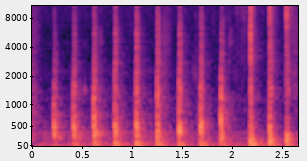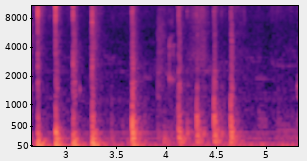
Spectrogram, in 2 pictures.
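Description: Gloved fingers rapidly knocking on the bare steel outer panel of an Audi 80 rear door, about five or six knocks a second, growing fainter after about four seconds. It shows how the door sounds before any sound insulation is fitted.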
